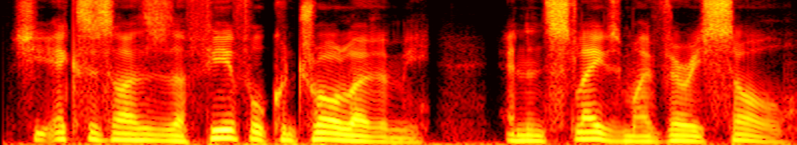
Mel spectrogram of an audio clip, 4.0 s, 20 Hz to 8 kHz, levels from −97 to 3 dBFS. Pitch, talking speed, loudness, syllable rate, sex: 110 Hz, 180 wpm, -18 LUFS, 5.9 syllables/s, male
